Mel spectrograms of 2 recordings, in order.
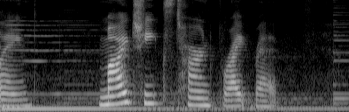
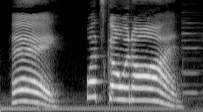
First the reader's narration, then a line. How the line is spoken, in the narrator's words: he hollered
